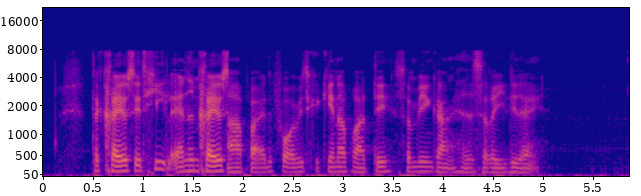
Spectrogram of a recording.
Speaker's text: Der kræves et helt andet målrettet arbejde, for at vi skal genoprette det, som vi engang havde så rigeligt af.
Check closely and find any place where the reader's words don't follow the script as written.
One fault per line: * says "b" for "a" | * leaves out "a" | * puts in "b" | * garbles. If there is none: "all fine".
* says "kræves" for "målrettet"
